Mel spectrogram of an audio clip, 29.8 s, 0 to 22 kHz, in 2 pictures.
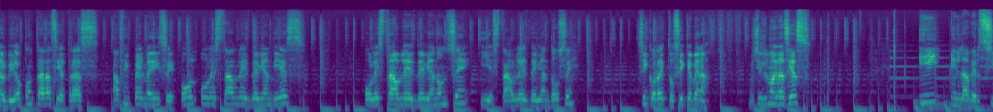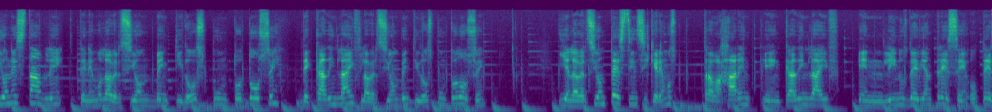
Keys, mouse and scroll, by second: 4.0 click, 13.6-15.7 drag, 16.0 click, 25.8-28.9 drag, 29.4-29.7 drag.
